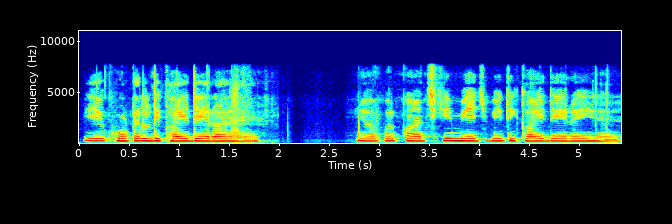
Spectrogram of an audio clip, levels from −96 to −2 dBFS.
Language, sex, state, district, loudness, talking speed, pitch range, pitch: Hindi, female, Uttar Pradesh, Saharanpur, -15 LUFS, 175 wpm, 215-235 Hz, 225 Hz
